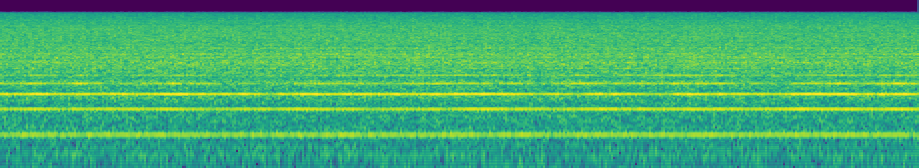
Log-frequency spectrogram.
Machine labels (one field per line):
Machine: fan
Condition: normal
